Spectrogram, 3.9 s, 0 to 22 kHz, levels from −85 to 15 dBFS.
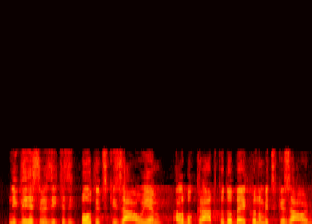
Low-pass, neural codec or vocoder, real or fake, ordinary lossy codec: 7.2 kHz; vocoder, 44.1 kHz, 128 mel bands, Pupu-Vocoder; fake; none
